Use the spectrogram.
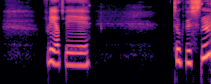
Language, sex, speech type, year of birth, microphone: Norwegian, female, spontaneous, 1987, Shure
